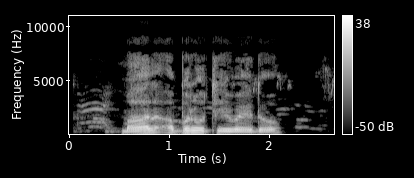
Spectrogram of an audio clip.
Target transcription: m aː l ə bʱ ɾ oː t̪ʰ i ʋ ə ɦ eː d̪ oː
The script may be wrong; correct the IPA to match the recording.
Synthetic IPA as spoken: m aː l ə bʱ ɾ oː t̪ʰ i ʋ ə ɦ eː d̪ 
